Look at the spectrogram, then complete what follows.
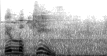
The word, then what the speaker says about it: Elohim: Então eles põem, por exemplo, a gente ainda fala Elohim. Você vai para um judeu ortodoxo, ele diz Eloquim, para não pronunciar.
